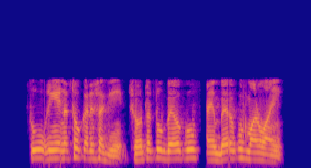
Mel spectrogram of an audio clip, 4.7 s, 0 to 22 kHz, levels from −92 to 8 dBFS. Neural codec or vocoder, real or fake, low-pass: none; real; 3.6 kHz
